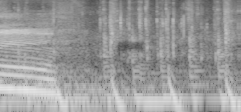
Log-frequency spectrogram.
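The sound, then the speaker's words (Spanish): Computer keyboard typing, a quick run of crisp key clicks in an uneven rhythm, fairly loud and without any talk. “Disculpen a los que estoy escribiendo.”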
